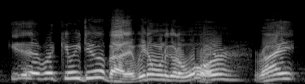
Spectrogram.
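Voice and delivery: high, helpless mock countries; lightly voiced excuse-making nations; mock helpless shrug. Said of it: "other countries are just like".

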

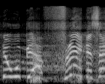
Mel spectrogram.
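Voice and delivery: loud, high excited preaching; full-force preaching. Real, not acted. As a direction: preach it with rising fire.

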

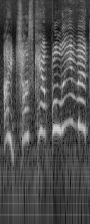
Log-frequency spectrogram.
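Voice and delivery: very high, loud cartoon squeal; overjoyed sponge hollering; shouting. A narrator's reading. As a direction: yell it out in disbelief. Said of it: "SpongeBob shouted".

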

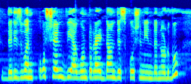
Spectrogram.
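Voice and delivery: calling out loud and fast to the class; loud dictation. Real, not acted. Teacher calling the homework out loudly to the class. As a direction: project it so every student hears.

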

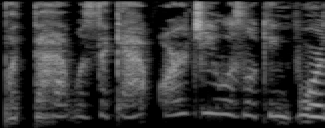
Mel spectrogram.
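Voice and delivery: hushed secret whisper. Real, not acted. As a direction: lean in and whisper it. Teacher shares secret with kids.

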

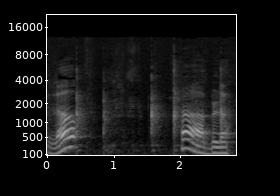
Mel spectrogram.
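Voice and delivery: ordinary delivery

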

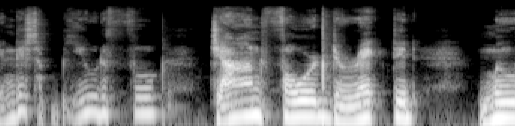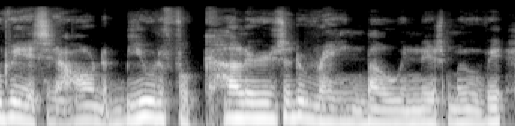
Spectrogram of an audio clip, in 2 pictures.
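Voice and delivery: usual speaking voice

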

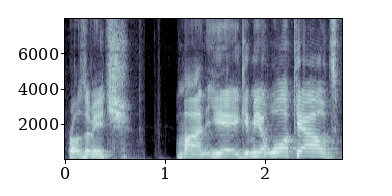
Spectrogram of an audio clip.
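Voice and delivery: ordinary delivery

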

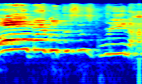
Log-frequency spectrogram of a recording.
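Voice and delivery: high loud exclamation; excited exclaim. Real, not acted. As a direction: burst out in surprise. Tasting sour candy.

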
